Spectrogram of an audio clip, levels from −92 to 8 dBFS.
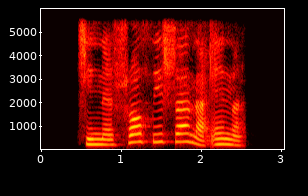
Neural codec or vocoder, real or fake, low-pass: codec, 44.1 kHz, 3.4 kbps, Pupu-Codec; fake; 5.4 kHz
